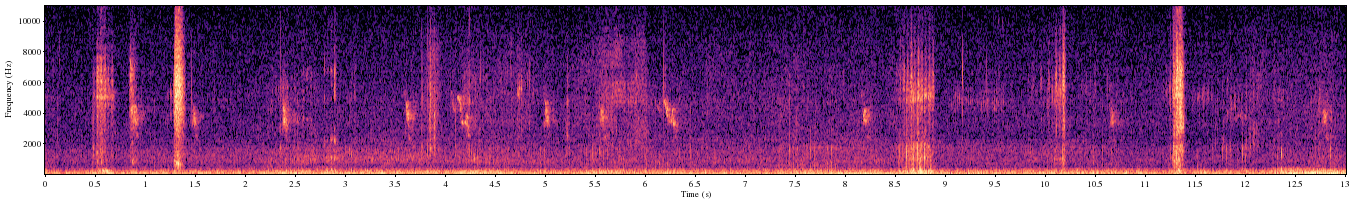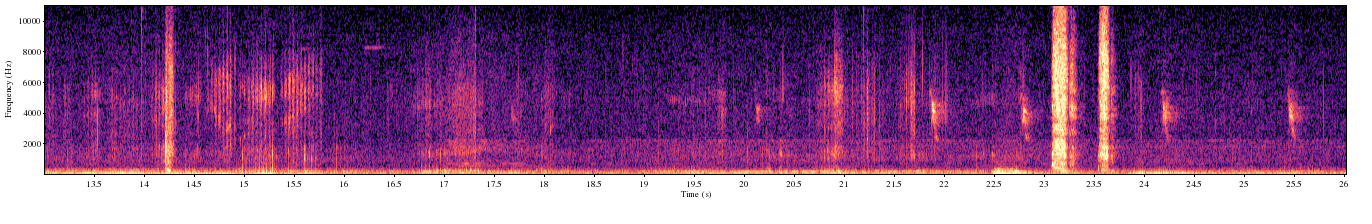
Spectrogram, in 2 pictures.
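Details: Cat with a chronic nasal cold purring and rumbling, with wet, snuffly nasal breathing broken by sharp sneezes and sniffles: nasal congestion with sneezing.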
